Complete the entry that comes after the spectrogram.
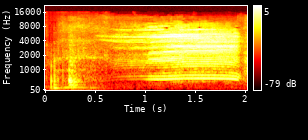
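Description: A cow moos once in a long, loud, sustained low call. A brief rustle comes just before it.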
